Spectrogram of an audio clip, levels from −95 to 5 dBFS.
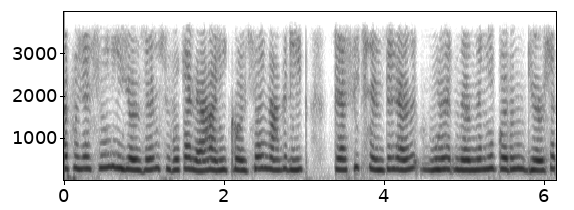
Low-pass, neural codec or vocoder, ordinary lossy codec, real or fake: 3.6 kHz; codec, 16 kHz, 1 kbps, FreqCodec, smaller model; none; fake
